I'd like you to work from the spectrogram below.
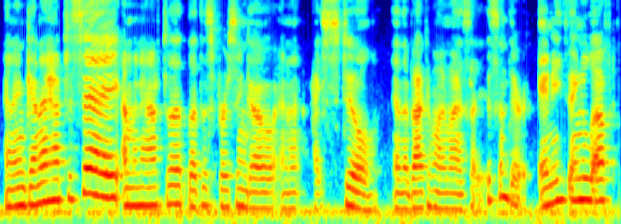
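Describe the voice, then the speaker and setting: A woman's voice: fairly low pitch, moderate pace, few pauses, slight background noise, poor audio. A woman, older, ranting to camera in an indignant, emphatic way about being let down. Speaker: vlogger. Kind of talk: personal rant to camera.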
